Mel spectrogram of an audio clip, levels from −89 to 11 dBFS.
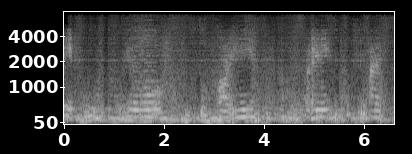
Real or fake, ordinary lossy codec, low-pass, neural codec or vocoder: fake; none; 7.2 kHz; codec, 44.1 kHz, 0.9 kbps, DAC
